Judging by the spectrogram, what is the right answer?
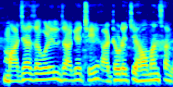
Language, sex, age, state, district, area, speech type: Marathi, male, 30-45, Maharashtra, Mumbai Suburban, urban, read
